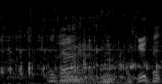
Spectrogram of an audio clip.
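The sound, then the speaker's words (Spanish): Liquid is poured into a glass for a toast in a short burst, with a gurgling fill that rises slightly in pitch, while voices murmur. “Ponme un poquito más. No se puede brindar con agua. No, el agua para ti. A ver, échame.”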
